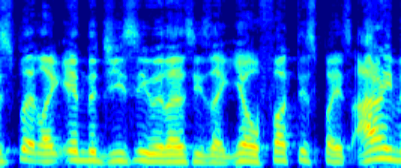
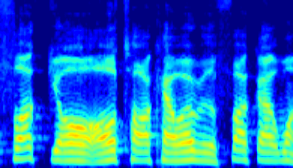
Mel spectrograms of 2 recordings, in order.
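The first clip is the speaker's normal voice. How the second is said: ordinary talk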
